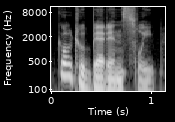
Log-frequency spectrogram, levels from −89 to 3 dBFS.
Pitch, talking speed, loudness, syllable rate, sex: 115 Hz, 260 wpm, -16 LUFS, 5.0 syllables/s, male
